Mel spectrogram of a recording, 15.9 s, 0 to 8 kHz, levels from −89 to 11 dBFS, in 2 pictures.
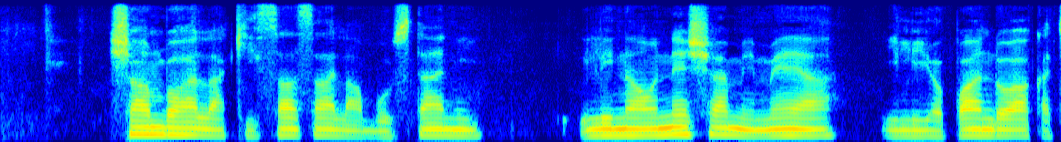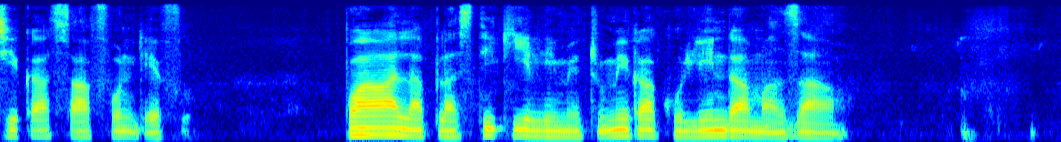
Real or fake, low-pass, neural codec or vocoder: fake; 7.2 kHz; codec, 16 kHz, 2 kbps, X-Codec, WavLM features, trained on Multilingual LibriSpeech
